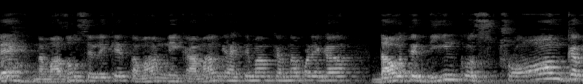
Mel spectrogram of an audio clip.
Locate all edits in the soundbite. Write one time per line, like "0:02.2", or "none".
0:03.6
